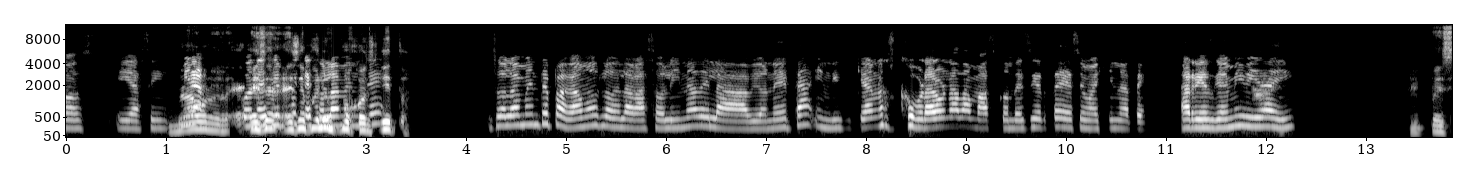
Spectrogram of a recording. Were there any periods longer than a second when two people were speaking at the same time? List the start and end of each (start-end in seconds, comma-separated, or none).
1.0-3.2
